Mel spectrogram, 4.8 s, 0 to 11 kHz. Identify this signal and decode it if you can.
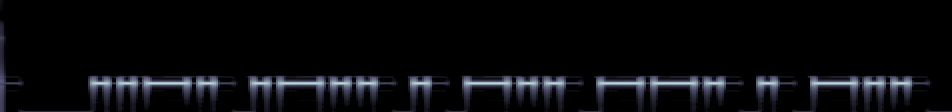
Morse code, heard as a keyed tone, about 18 wpm, 750 Hz. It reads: FLEDGED
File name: Morse / 18WPM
